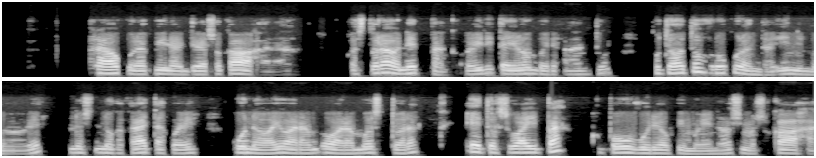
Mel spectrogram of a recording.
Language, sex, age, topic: Oshiwambo, female, 25-35, finance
